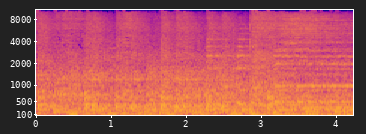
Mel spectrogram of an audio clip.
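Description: Live steel pan band playing, many steel pans ringing out a tune together over a drum kit beat. The bass grows fuller about three seconds in.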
